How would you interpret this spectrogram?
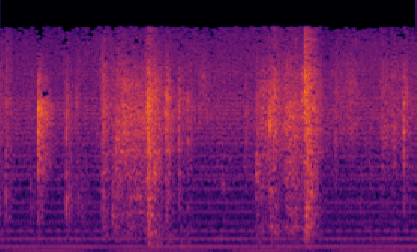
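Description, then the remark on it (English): A drawer holding cash is pulled open and pushed shut, with several wooden scrapes and knocks spread over a few seconds against a steady low hum; no one speaks. “I can get the money in a moment. It's in this drawer over here.”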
